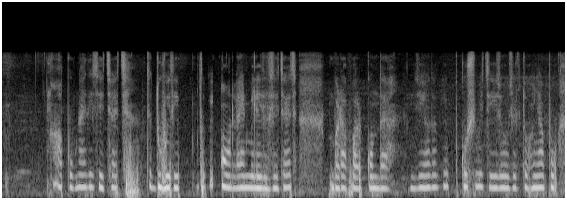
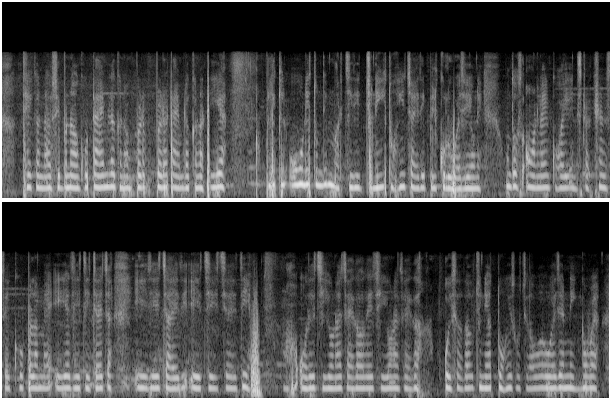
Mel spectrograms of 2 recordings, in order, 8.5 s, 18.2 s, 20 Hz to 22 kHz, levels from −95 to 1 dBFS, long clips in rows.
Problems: constant background noise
